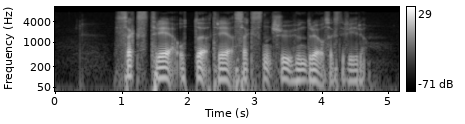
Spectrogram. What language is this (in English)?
Norwegian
